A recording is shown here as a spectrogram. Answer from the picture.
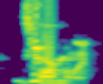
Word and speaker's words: Tourmaline: Is that how you say her name? Tourmaline? Yeah, Tourmaline.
